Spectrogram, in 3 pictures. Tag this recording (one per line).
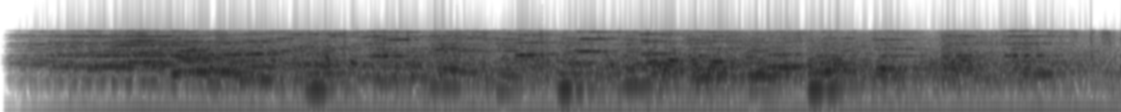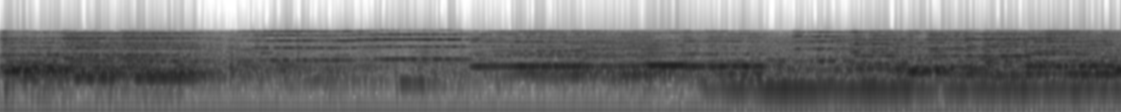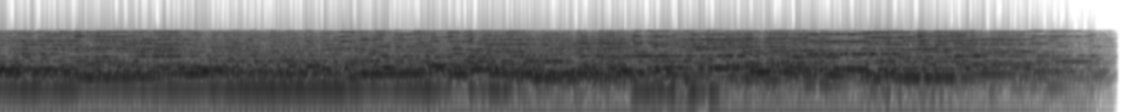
concert
poland
functional-art-museum
museum
poznan
visiting
field-recording
music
